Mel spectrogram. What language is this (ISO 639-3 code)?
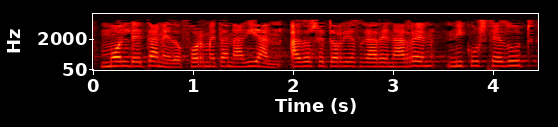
eus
